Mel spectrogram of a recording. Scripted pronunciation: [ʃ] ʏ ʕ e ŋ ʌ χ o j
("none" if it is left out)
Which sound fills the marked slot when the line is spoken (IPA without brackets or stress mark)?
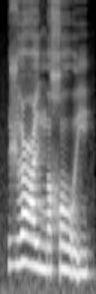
ʒ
